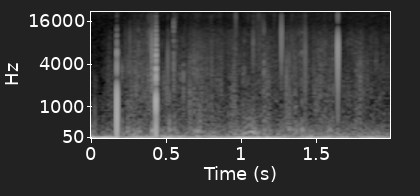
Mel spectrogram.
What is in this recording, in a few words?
SCRCH NOZ, Record Noise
